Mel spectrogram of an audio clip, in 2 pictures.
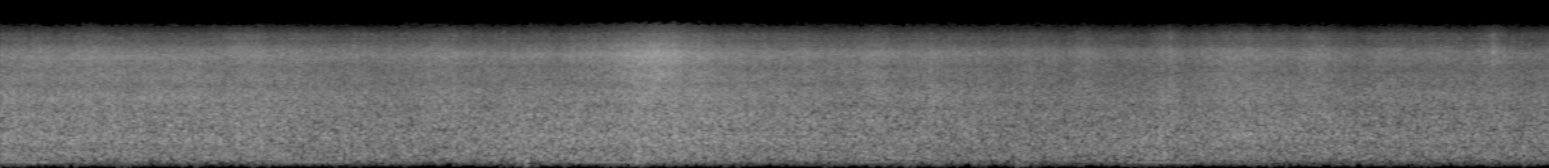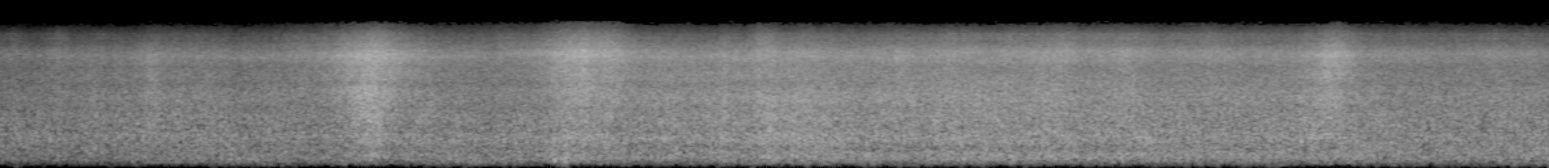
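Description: Ocean surf breaking against big rocks at the foot of a sea cliff: a steady wash with louder surges as waves crash in. The biggest surges come about two-thirds of the way through, with another near the end.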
